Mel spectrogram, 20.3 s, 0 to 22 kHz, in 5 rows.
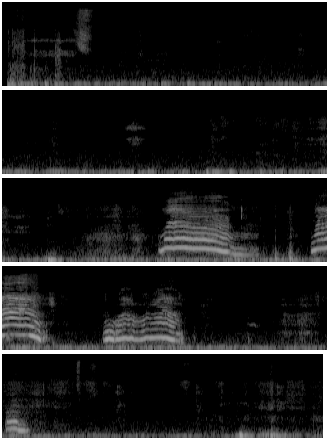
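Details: Pet cat: after a quiet, near-silent stretch, four short harmonic meows rise and fall between about 10 and 17 seconds, each arching upward and then dropping, over faint low room noise.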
